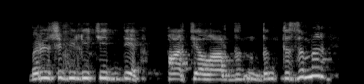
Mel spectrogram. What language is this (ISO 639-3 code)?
kaz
